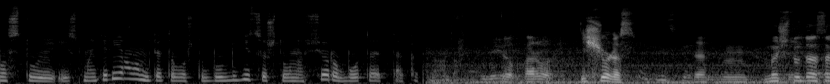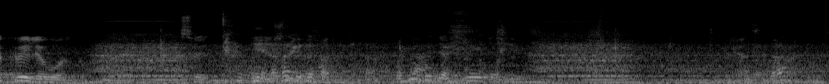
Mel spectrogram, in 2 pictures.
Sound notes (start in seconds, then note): 4.3 fragments of start-up at idle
